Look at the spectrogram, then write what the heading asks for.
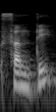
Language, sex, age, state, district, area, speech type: Sanskrit, male, 30-45, Karnataka, Shimoga, urban, spontaneous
